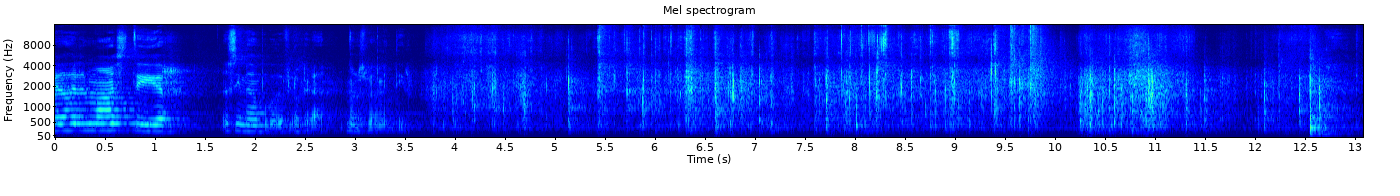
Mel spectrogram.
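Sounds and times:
paper bag crinkling: 0:03.7 - 0:13.0.

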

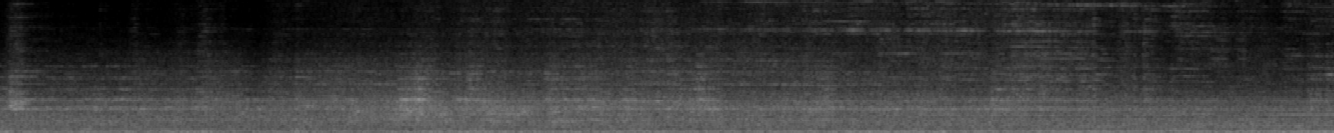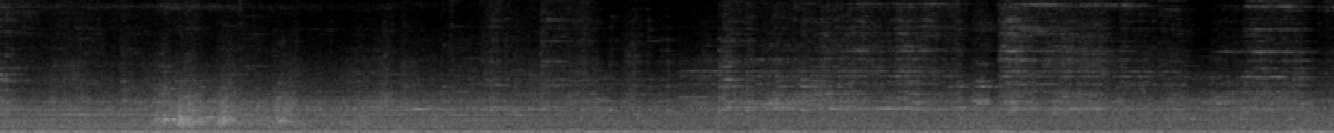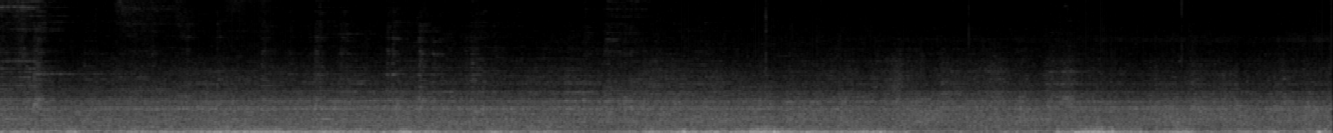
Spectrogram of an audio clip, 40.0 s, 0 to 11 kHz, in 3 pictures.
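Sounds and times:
freight train wheels rumbling: 0:00.0 - 0:40.0
thin wheel squeal: 0:05.8 - 0:14.3, 0:17.4 - 0:27.3.

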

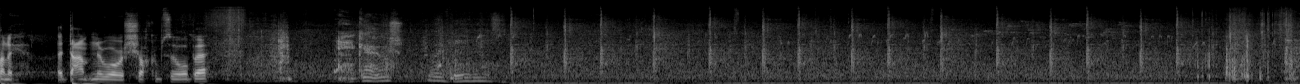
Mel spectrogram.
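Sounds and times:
steady low hum: 0:03.0 - 0:13.0
ducklings peeping: 0:04.7 - 0:13.0.

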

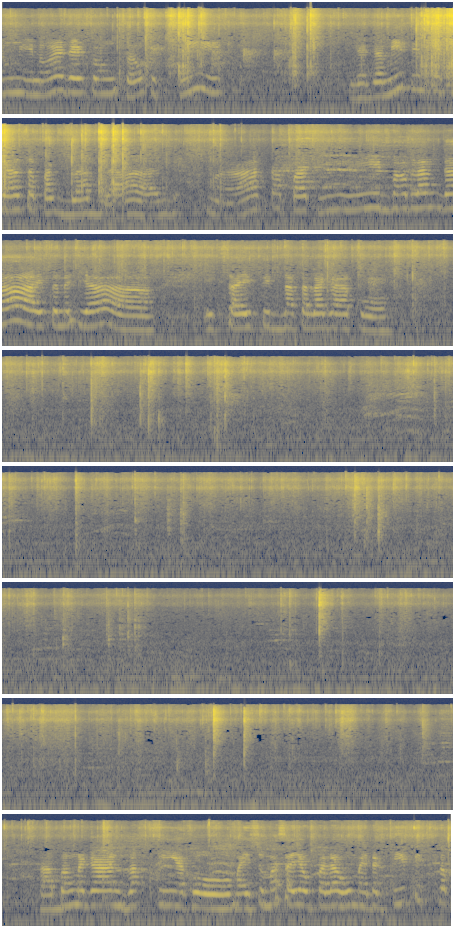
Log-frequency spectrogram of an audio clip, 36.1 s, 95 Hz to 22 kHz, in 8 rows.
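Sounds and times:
bubble wrap crinkling: 0:00.0 - 0:36.0
scissors snipping: 0:00.9 - 0:06.8.

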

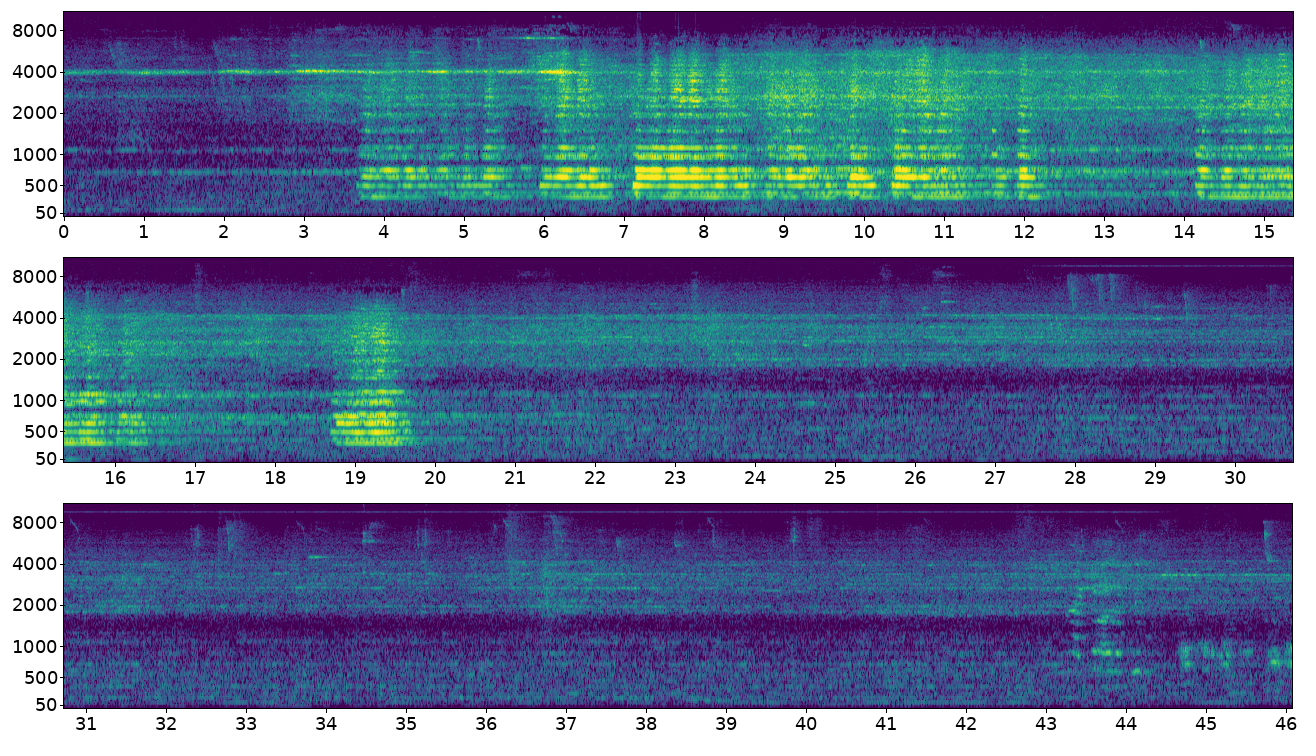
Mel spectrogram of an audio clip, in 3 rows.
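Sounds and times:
passing train running noise: 0:00.0 - 0:46.0
locomotive air horn blasts: 0:03.6 - 0:13.4, 0:14.0 - 0:17.0, 0:18.7 - 0:20.5.

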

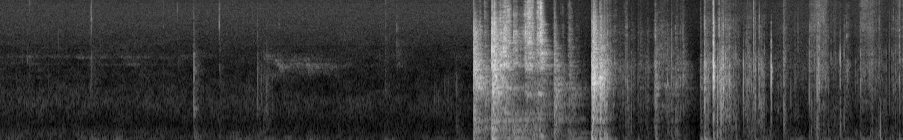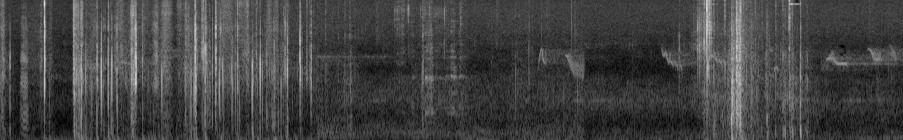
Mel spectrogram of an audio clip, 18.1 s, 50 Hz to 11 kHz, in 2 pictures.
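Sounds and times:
aluminium foil trays crinkling: 0:04.8 - 0:12.6.

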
